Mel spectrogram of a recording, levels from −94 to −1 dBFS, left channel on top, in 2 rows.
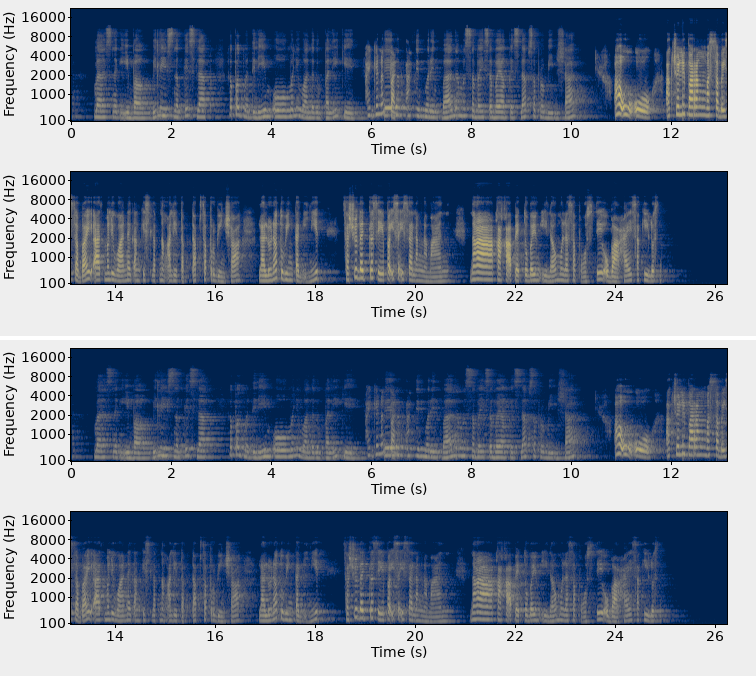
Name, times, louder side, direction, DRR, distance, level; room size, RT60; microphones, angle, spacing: voice 1, 0.5-5.7 6.2-10.1, left 3 dB, 85° left, 8 dB, 0.8 m, -42 dB
voice 2, 5.9-6.5 10.6-15.2 15.5-18.1 18.6-24.9, left 8 dB, 60° left, 17 dB, 0.4 m, -33 dB
13.5 x 5.3 x 7.9 m, 1.1 s
head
